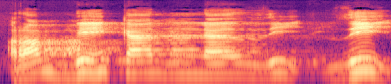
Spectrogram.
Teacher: Jadi huruf yang keluaran dari tarful lisani wa tarfus sanatainil ulyatain. Ujung lidah dan ujung 2 gigi atas.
